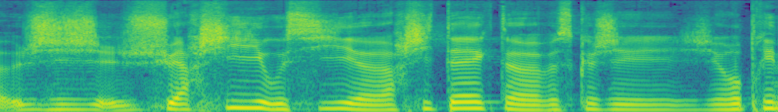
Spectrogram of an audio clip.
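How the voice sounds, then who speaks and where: In a southern French accent, a woman speaks at a moderate pace with a fairly low pitch and fairly even intonation. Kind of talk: casual, conversational, hesitant.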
